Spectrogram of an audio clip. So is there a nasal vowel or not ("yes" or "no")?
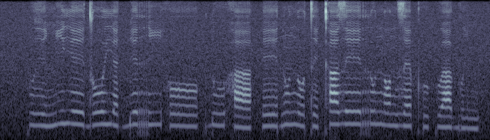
yes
